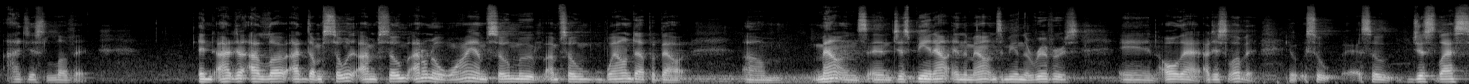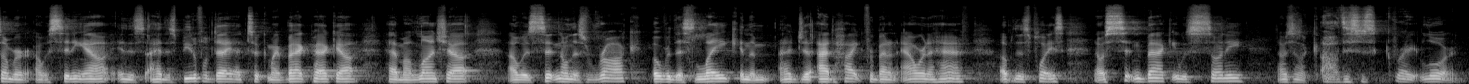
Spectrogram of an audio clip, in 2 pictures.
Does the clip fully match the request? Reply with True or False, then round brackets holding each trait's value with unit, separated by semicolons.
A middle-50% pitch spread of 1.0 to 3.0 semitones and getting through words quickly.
True (2.5 semitones; 225 wpm)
